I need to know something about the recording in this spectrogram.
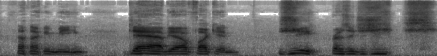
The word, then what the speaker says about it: Xi: I mean, damn, fucking President Xi. You're supposed to say it like you're smiling.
